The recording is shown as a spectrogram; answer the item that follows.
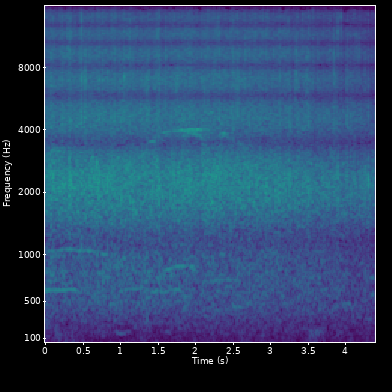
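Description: Large audience applauding, with a little laughter in it, easing off near the end.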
